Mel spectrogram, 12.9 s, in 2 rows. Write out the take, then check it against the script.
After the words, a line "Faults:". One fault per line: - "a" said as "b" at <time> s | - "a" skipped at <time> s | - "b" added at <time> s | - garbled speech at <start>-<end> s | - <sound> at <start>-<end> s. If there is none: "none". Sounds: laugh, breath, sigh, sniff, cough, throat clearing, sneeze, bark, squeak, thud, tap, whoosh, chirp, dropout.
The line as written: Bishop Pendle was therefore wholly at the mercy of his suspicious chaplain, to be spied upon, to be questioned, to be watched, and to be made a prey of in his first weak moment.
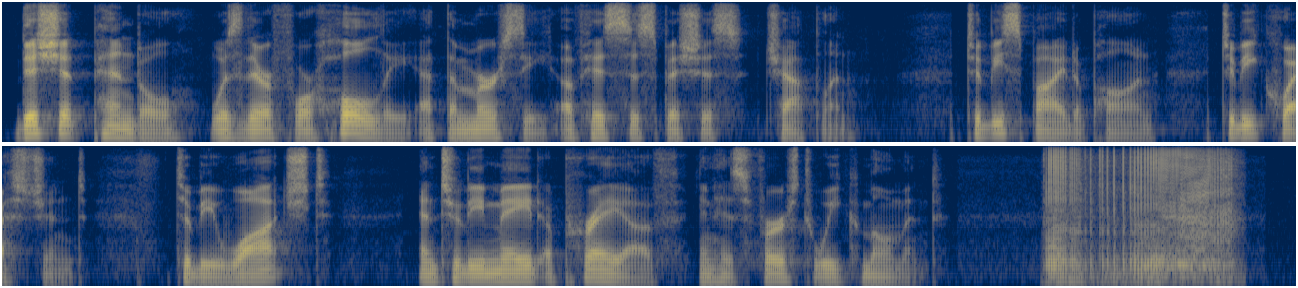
Bishop Pendle was therefore wholly at the mercy of his suspicious chaplain, to be spied upon, to be questioned, to be watched, and to be made a prey of in his first weak moment.
Faults:
- squeak at 11.7-12.7 s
